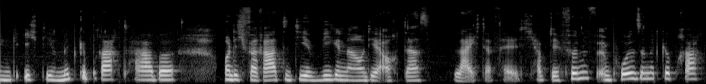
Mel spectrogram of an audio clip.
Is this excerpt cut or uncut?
cut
